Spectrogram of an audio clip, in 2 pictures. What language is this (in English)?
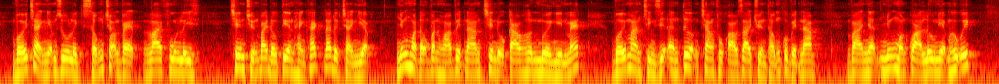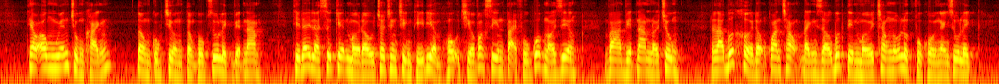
Vietnamese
